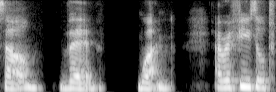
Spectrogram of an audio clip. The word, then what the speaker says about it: SU11: on the unit's window su-11 in brackets pronounced soul verb one a refusal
